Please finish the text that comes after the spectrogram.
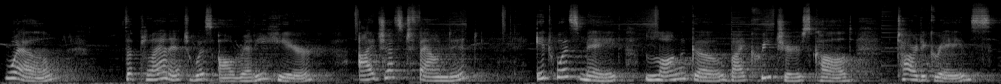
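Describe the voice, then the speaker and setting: A woman's voice: mid-range voice, very animated, slow. A woman voicing a serene, self-assured starship-planet with gracious, slightly boastful manner in a children's audio drama. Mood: proud, explanatory. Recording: big echoing reverb over music.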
